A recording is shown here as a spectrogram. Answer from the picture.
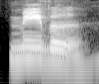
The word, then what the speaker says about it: Mabel: Mabel Ninan.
